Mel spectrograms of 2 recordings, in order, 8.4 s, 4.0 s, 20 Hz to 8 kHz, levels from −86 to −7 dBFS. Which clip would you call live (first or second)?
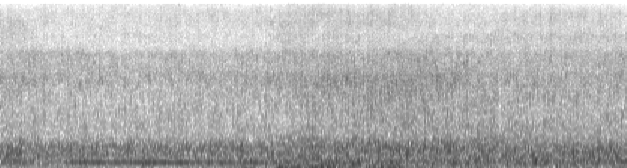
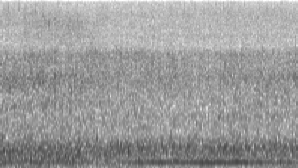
second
